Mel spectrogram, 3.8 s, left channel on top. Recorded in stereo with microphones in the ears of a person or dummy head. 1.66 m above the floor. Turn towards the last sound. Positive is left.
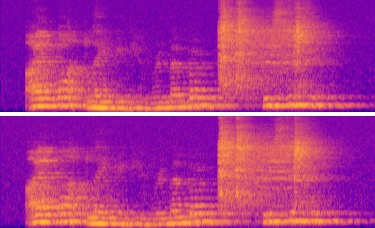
turn(degrees=-10)  # may be behind; listen again after turning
